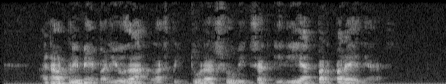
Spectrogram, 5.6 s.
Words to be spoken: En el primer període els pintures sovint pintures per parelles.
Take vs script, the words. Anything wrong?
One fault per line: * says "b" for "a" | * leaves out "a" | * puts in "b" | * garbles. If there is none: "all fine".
* says "les" for "els"
* says "s'adquirien" for "pintures"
